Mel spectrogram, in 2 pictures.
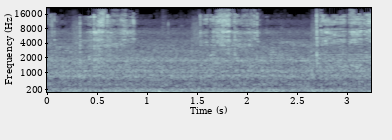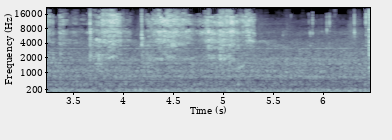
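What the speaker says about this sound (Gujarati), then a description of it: "એક ટેબલ સ્પૂન ખાંડ એડ કરીશું અને એકદમ સરસ મિક્સ કરી લઈશું" Orange juice is stirred with jaljeera powder and sugar, giving repeated close bursts of spoon scraping and swirling in short, uneven strokes.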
